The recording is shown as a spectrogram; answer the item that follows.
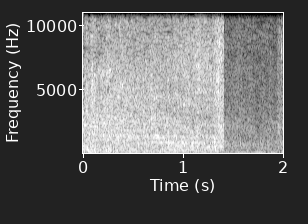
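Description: Passenger train rushing past: a loud rush of rail noise starts suddenly, cuts off about one and a half seconds in, and leaves a lower rumble.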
